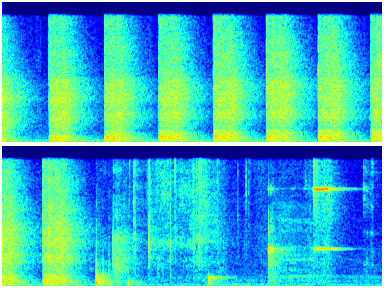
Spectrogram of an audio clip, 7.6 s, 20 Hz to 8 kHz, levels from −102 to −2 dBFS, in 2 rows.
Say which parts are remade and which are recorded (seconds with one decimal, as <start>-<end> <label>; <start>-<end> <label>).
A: 0.0-5.9 recorded; 5.9-7.1 remade; 7.1-7.6 recorded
